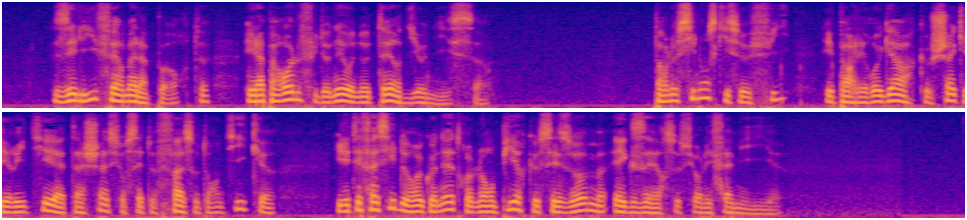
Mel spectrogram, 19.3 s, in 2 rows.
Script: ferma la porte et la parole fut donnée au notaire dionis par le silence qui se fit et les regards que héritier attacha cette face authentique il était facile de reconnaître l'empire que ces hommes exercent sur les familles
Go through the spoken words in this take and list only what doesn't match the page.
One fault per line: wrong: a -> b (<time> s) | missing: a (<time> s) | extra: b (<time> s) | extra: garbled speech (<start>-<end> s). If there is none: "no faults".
extra: par (8.3 s)
extra: chaque (9.3 s)
extra: sur (10.7 s)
